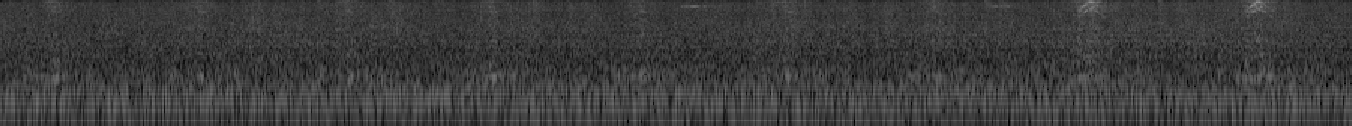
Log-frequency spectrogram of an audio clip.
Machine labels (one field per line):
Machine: slide rail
